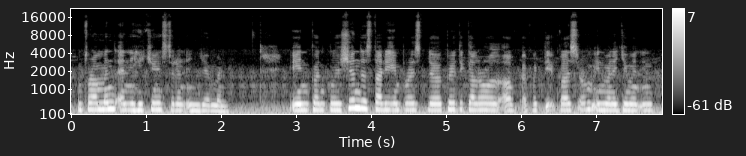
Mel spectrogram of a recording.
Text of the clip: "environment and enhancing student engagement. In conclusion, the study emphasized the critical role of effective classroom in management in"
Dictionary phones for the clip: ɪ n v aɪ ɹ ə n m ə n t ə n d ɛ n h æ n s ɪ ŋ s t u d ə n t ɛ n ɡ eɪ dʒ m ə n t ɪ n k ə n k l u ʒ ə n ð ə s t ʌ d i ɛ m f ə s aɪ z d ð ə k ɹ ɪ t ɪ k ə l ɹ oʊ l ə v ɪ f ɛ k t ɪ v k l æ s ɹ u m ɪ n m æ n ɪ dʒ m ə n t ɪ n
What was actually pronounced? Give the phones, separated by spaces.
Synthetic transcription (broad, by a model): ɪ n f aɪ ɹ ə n m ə n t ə n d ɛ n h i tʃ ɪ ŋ s t u d ə n t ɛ n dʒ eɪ m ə n t ɪ n k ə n k l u ʃ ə n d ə s t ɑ d i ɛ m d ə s d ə k ɹ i t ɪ k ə l ɹ oʊ l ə f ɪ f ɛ k t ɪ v k l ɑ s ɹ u m ɪ n m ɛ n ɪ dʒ m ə n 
